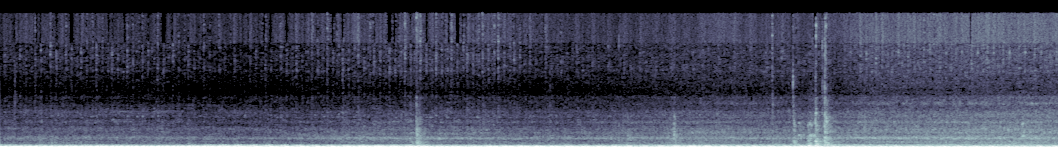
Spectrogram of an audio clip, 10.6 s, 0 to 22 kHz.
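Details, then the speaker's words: 2008 Ford truck, 4.6 L V8, after owner's fix of month-long shaking idle that also cut the air conditioning: even, steady low idle with no stumble or shake; running smoothly on all cylinders. "Okay. See how nice and steady that is? It's not shaking and all that kind of stuff."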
